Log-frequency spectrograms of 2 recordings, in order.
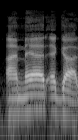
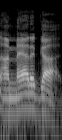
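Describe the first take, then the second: First: Slow, with the weight on "mad"; "I'm mad at God" drawn out with stress on "mad"; slow emphatic repeat. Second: Said in the usual way. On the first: Shown as a demonstration. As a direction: lean on "mad" and take your time. Title repeated slowly for weight.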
